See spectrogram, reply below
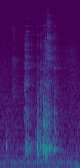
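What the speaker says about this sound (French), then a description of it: "Le filet, plusieurs techniques pour le couper. Une assez simple, c'est le ciseau à bois." A wood chisel cuts a strip, making a brief close scrape with a couple of quick metallic clicks and a rasping slice that lasts under a second against a quiet room hum.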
